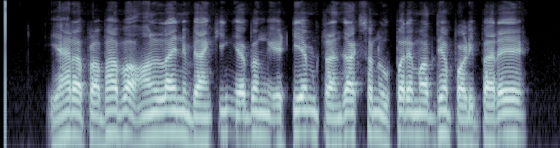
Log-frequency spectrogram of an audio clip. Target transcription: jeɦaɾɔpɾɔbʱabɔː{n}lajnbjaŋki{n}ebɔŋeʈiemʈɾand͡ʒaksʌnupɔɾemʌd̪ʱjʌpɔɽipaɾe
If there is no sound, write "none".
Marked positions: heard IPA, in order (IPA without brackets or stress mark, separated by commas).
n, ŋ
